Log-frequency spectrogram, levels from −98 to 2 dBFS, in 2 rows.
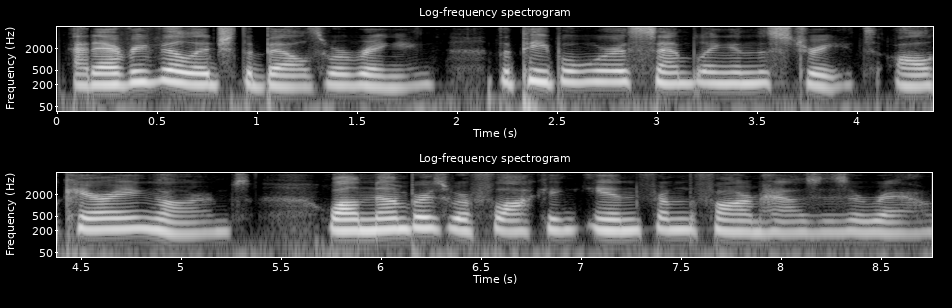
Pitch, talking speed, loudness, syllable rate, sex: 205 Hz, 180 wpm, -19 LUFS, 5.6 syllables/s, female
